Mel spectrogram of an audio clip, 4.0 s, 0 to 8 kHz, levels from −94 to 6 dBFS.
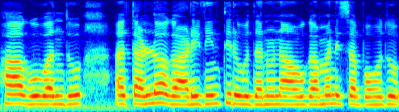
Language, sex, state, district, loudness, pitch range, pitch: Kannada, female, Karnataka, Mysore, -14 LUFS, 215-230 Hz, 220 Hz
